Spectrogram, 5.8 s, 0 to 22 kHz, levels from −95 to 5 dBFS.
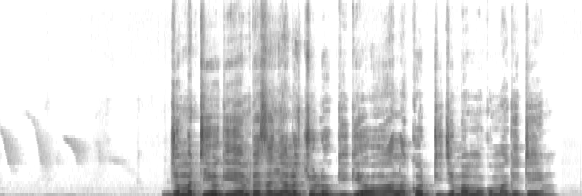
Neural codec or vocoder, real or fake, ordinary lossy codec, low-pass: none; real; none; none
